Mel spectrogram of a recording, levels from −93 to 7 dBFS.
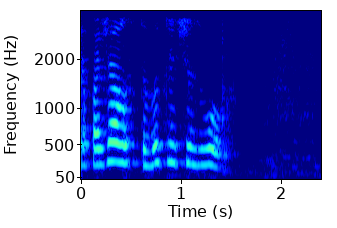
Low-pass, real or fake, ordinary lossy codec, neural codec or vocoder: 3.6 kHz; fake; AAC, 32 kbps; codec, 44.1 kHz, 7.8 kbps, Pupu-Codec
